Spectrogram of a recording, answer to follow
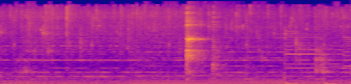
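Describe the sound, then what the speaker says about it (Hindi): Sliced onions hit hot mustard oil with a soft, steady frying crackle, marked by one sharper splash-like burst midway and a few light clinks, close and without voices. "अभी हम इसमें पहले डालेंगे स्लाइस्ड अनियन।"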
